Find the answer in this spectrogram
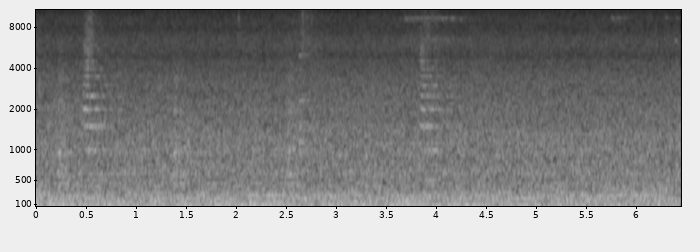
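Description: Steady low rumble of sintering-plant machinery running, with two faint brief high-pitched sounds, about half a second in and near four seconds in.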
